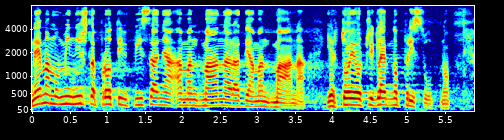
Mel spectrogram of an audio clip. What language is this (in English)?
Serbian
